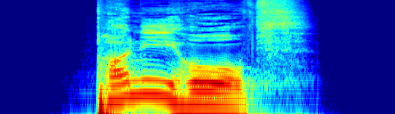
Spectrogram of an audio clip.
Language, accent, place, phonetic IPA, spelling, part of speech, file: German, Germany, Berlin, [ˈpɔniˌhoːfs], Ponyhofs, noun, De-Ponyhofs.ogg
- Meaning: genitive singular of Ponyhof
